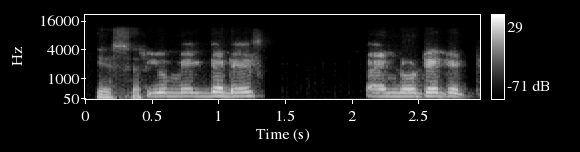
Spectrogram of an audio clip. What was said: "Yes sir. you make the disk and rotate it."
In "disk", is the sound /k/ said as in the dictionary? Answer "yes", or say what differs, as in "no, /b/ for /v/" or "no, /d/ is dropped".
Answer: yes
